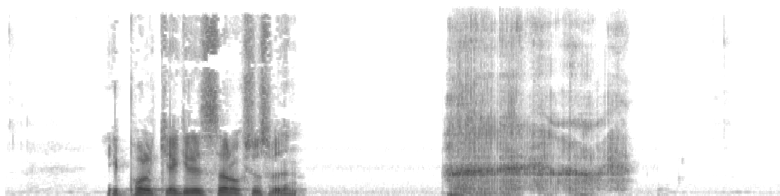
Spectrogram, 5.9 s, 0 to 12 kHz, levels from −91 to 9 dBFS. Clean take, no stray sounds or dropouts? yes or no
no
